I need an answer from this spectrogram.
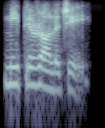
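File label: "meteorology", English, Indian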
